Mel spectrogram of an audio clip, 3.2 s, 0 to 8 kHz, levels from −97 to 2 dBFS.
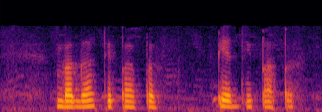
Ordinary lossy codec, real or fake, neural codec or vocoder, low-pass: AAC, 16 kbps; real; none; 7.2 kHz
